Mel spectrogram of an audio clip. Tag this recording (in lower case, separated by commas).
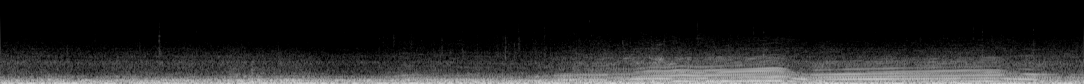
car passing by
